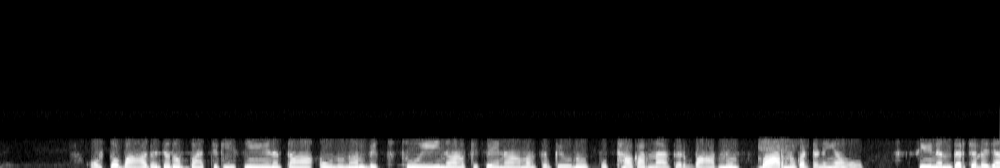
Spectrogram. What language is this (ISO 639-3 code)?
pan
